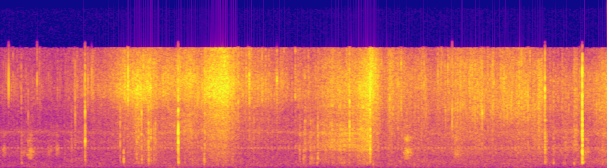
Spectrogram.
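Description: Rustling of dry, dormant grass, with scattered small crisp clicks and crackles.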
